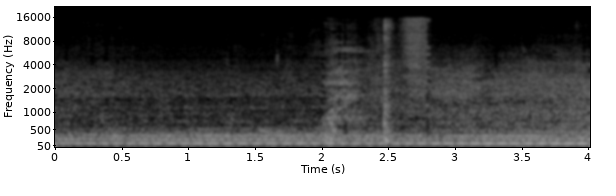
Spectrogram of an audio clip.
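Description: Steady low hum of several even tones, with a brief soft sound about halfway through.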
